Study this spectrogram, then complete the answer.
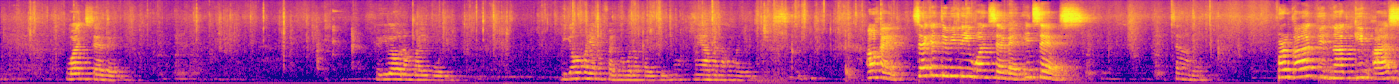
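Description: A young woman sings slowly into a microphone over a loudspeaker in an echoing hall.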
